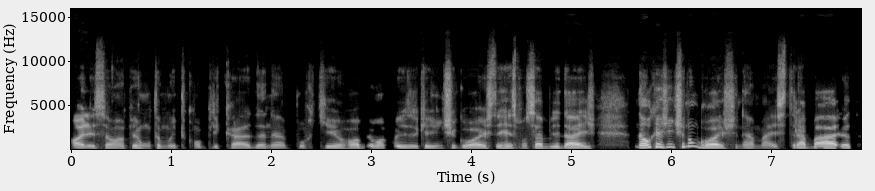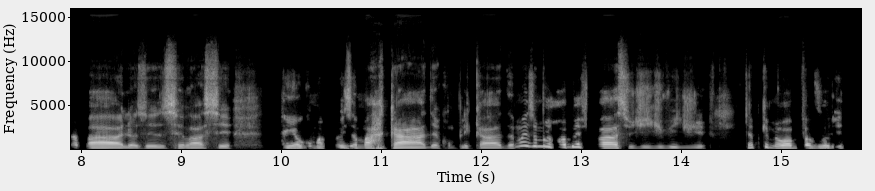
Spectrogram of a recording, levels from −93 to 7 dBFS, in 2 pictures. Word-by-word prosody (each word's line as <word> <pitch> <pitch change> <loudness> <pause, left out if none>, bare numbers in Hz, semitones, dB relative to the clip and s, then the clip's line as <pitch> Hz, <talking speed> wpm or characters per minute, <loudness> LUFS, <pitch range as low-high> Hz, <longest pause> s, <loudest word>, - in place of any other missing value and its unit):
Olha, 140 -2 +2
essa 135 +2 -3
é - - -2
uma 145 0 -5
pergunta 150 +1 -6
muito 140 -1 -12
complicada, 125 -3 -7
né, 125 -1 -8
porque 130 +1 -8
o - - -5
hobby 130 +1 -3
é - - -2
uma 140 -1 -4
coisa 130 -1 -5
que - - -7
a - - -2
gente 140 +2 -2
gosta 130 +3 0
e - - -1
responsabilidade, 155 -1 +2 0.4
não 235 +2 +7
que 310 - +4
a - - +4
gente 295 +2 +1
não 375 0 -3
goste, 140 -4 +4
né, 135 +1 -7
mas 120 0 -4
trabalho 130 +1 +4
é 125 - +1
trabalho. 130 -2 +3
às 110 - -7
vezes, 130 -1 -3
sei 130 - +2
lá, 125 0 0
você 125 +1 0 0.5
tem 135 0 -3
alguma 135 -1 -4
coisa 135 -1 -3
marcada, 125 -3 +3
é - - -15
complicada. 120 -1 -5
Mas 420 0 -3
o 375 - -1
meu 350 -2 0
hobby 280 +2 0
é - - -2 0.2
fácil 190 -5 +3
de 140 0 -7
dividir, 135 -4 -11 0.4
até - - -7
porque - - -8
meu 175 - -4
hobby 160 -1 +4
favorito 145 +1 -3
135 Hz, 210 wpm, -25 LUFS, 125-150 Hz, 0.5 s, não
